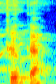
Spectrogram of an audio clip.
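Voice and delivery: "Tuca" said with no L sound, just TOO-ka; dropping the L. Shown as a demonstration. Husband testing a silent-L Toluca, tentative. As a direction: try the name with a silent L, "Tuca". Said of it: "the L is s-, probably silent".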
